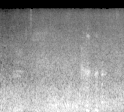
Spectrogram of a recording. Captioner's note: ocean wave sounds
